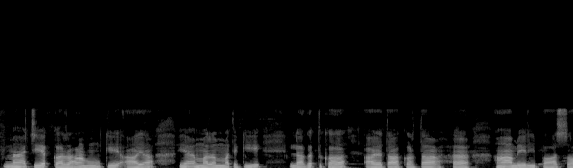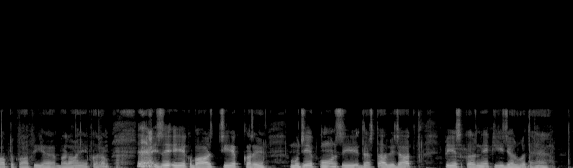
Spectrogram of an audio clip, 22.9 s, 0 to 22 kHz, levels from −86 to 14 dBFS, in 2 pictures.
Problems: none marked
